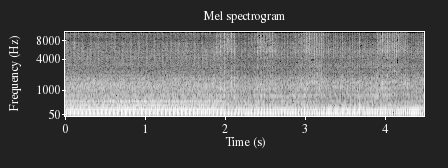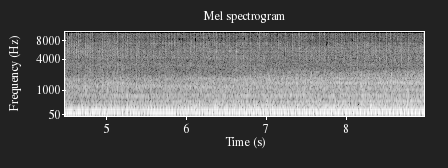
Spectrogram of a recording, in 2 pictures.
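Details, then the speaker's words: Wisconsin THD air-cooled twin, rebuilt with 20-over pistons and bored, fitted with a flush head that tucks into the shroud; even, steady low thump, no clatter or ticking; the head makes it quieter; normal running. "I just kind of thought that head was cool, but man, it definitely makes it quieter. It really does."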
